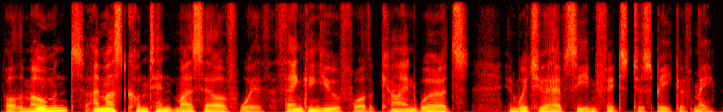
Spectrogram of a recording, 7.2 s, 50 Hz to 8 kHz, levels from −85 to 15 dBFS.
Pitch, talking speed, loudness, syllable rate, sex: 110 Hz, 200 wpm, -19 LUFS, 4.2 syllables/s, male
